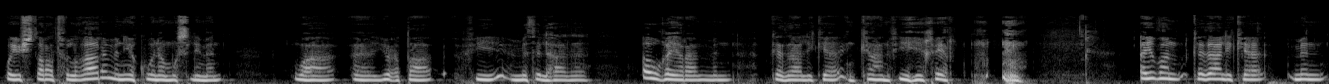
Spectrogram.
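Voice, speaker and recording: A man explaining religious rulings as a scholar on a radio program, in a measured, halting way with pauses. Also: high-pitched, fairly even intonation, dark tone, slightly rough, dry recording. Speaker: Islamic scholar answering listeners' questions.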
